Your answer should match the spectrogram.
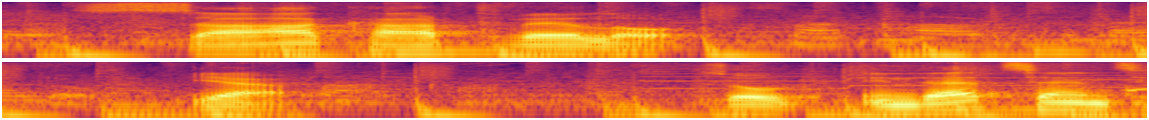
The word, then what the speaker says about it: Sakartvelo: So you write these letters and you pronounce them exactly the same as letters. So Sakartvelo.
